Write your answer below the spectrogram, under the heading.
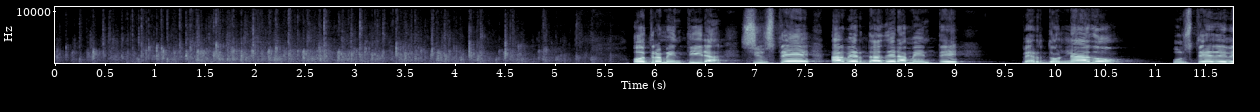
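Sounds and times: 
audience applause: 0.0s - 5.7s
speech: 5.8s - 11.7s.

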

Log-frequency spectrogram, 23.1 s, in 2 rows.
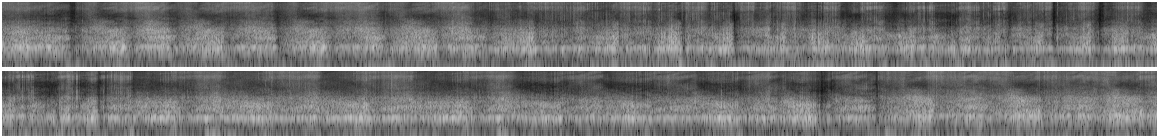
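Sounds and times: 
fast aggressive scratching against a microphone: 0.0s - 23.1s
low steady drone: 11.7s - 23.1s.

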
